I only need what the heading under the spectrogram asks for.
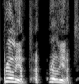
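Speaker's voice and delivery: posh South African voice; South African accent. Acted. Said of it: "That was South African".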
